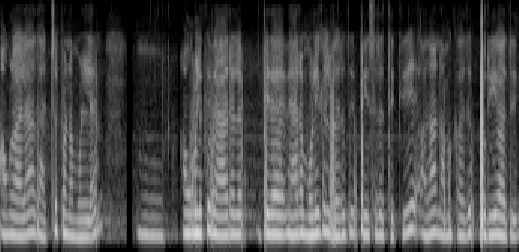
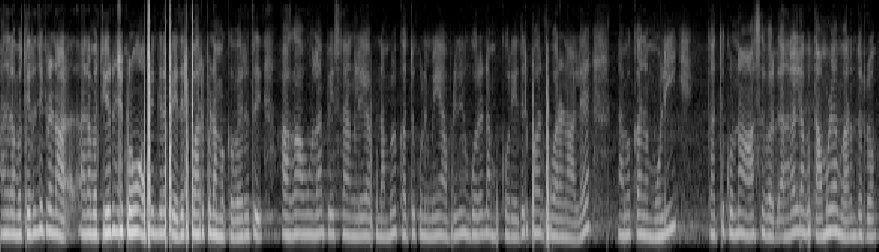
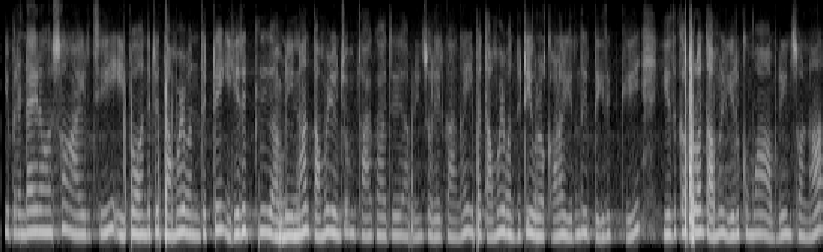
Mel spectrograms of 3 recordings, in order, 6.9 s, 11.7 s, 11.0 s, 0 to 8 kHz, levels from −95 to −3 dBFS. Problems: constant background noise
